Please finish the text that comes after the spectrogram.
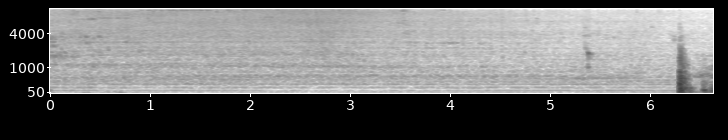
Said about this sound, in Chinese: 然后这个时候就可以加水了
